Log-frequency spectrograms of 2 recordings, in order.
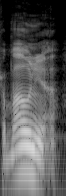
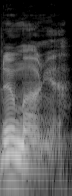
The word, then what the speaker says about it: Lake Ammonia: from Tallahassee at Lake Ammonia, an apt name for that truly poisonous-looking lake if I ever heard one. It was indeed pronounced ammonia, but we sometimes said pneumonia.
